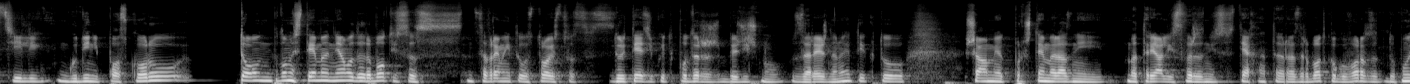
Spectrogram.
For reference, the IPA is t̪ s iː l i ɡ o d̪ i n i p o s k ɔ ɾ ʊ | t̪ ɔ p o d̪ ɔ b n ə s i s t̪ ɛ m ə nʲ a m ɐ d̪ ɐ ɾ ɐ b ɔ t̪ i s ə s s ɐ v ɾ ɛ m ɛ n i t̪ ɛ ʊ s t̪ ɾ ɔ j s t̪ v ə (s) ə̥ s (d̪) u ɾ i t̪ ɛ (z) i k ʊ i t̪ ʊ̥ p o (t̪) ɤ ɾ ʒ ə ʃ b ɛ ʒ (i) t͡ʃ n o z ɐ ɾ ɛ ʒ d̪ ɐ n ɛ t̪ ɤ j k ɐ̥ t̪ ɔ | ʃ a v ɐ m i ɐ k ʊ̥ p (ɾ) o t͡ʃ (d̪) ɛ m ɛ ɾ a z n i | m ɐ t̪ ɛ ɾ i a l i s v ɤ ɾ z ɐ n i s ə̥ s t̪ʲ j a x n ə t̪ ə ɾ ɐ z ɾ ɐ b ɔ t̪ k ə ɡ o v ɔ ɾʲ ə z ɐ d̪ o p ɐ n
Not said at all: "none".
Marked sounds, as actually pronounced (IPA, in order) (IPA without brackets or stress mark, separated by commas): s, d̪, z, d̪, i, ɾ, t̪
